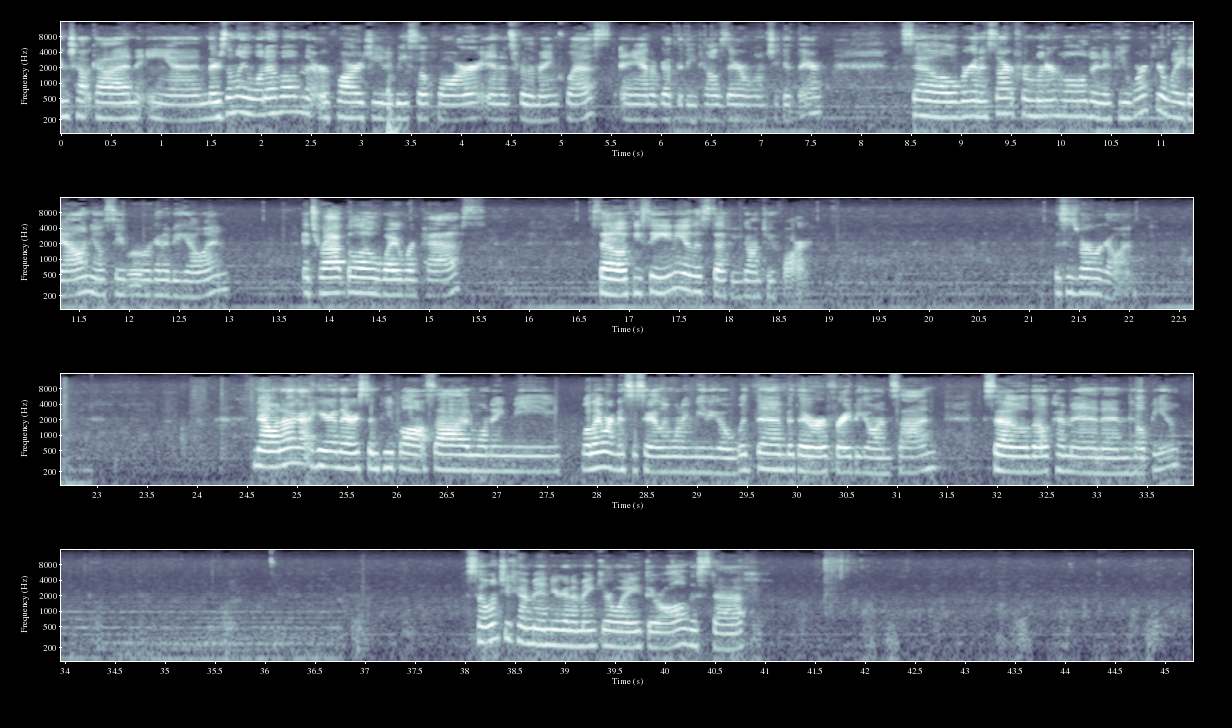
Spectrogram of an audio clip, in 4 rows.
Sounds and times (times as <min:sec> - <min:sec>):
Speech: 0:00.0 - 0:13.0, 0:13.8 - 0:15.6, 0:16.7 - 0:18.9, 0:21.3 - 0:22.2, 0:24.4 - 0:34.0, 0:38.1 - 0:41.0.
